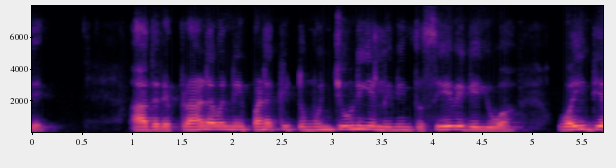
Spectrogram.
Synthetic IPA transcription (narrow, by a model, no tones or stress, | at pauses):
e | aːd̪ɐɾe̞pɾaːɳɐʋɐnːipɐɳɐkːiʈːumuɲt͡ʃuːɳijɐlːinint̪useːʋeɡejuʋɐ | ʋɐjd̪jɐ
